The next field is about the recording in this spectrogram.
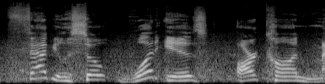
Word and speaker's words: Arkon: Did I say that right, Archon? – You said it beautifully.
